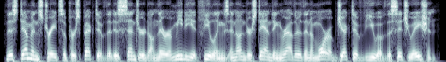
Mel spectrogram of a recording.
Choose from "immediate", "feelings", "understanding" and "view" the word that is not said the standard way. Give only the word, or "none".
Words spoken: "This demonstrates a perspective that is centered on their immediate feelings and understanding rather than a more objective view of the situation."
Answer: none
